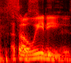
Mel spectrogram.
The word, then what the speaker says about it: Saweetie: Saweetie.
